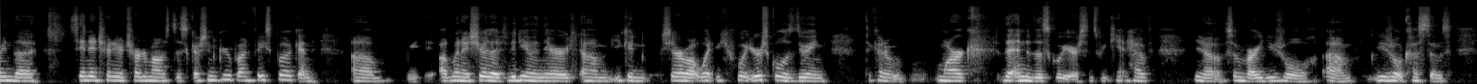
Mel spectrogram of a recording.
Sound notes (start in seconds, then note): none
